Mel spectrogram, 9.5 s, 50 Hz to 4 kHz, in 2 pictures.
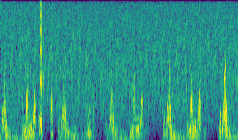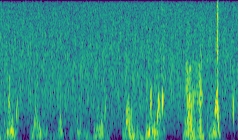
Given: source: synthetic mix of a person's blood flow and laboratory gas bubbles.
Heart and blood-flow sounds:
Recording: Doppler ultrasound of blood flow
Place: precordium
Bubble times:
0.74-0.87 s: bubbles
0.99-1.06 s: bubbles
7.96-8.08 s: bubbles
8.45-8.82 s: bubbles
9.05-9.17 s: bubbles
9.38-9.46 s: bubbles
From the record:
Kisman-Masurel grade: 122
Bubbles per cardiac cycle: 1 to 2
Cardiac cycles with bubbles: 10 to 50%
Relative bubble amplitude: moderate (0.250 to 0.450)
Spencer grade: 2 (many but less than half of the cardiac periods contain bubble signals, singularly or in groups)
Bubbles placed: anywhere in the cardiac cycle

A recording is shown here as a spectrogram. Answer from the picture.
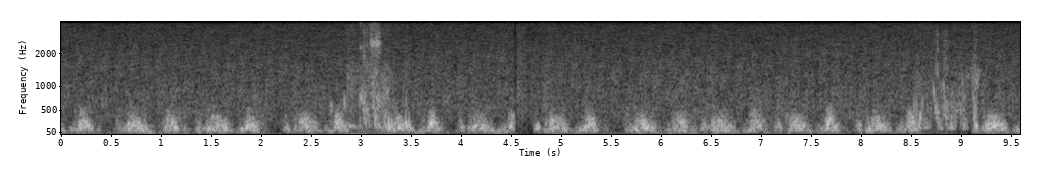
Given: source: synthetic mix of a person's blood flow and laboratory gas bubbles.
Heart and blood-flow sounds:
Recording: Doppler ultrasound of blood flow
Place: precordium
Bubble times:
2.67-2.73 s: bubbles
2.80-3.35 s: bubbles
3.40-3.52 s: bubbles
8.49-9.21 s: bubbles
From the record:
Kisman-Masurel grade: 222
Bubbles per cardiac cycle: several, 3 to 8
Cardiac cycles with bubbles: 10 to 50%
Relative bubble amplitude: moderate (0.250 to 0.450)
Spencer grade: 2 (many but less than half of the cardiac periods contain bubble signals, singularly or in groups)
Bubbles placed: anywhere in the cardiac cycle

